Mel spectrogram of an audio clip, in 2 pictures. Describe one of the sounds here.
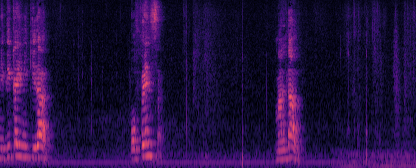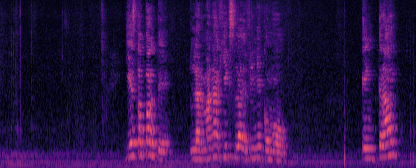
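A man speaks calmly in short phrases, with pauses between them.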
